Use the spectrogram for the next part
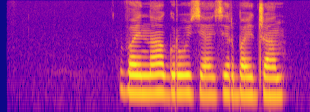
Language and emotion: Russian, neutral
